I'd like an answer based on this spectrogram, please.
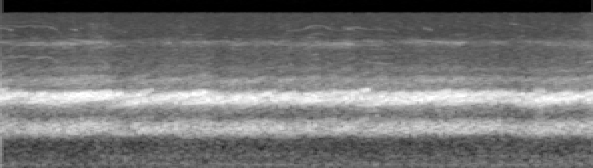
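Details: Frog chorus at night under the first full moon of the season on Harstine Island, Washington, numbers building nightly; a dense, continuous pulsing trill from many frogs, steady and unbroken, with strong resonance bands and a faint higher shimmer.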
